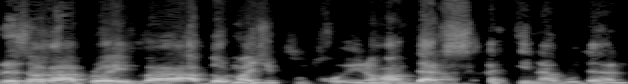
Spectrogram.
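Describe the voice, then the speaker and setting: With a dark, mellow tone and a high pitch, a man speaks at a moderate pace with ordinary pitch variation. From Iran, Mazandaran (Qaem Shahr). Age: 60s. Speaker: former guerrilla member, blogger. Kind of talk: panel discussion.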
